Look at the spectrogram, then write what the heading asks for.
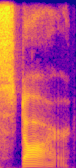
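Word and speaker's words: ★: like to cover that the asterisk symbol that pentax uses is pronounced star as in a starist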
